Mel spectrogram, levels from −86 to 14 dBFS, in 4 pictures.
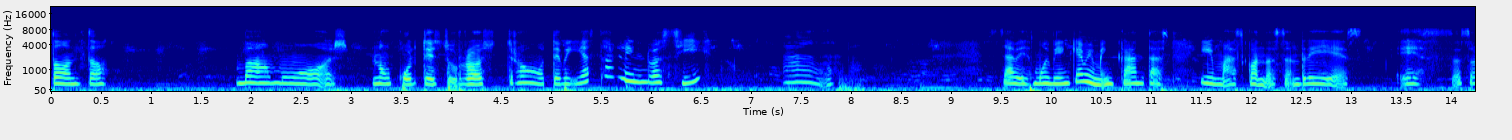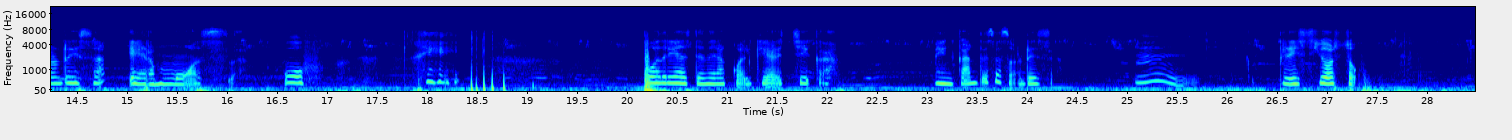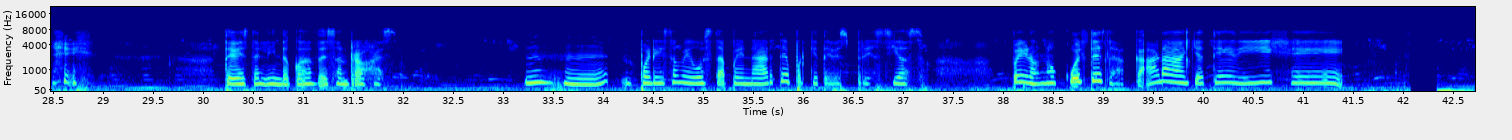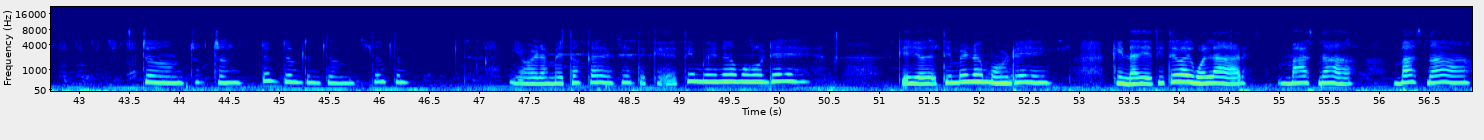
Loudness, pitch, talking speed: -44 LUFS, 270 Hz, 95 wpm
